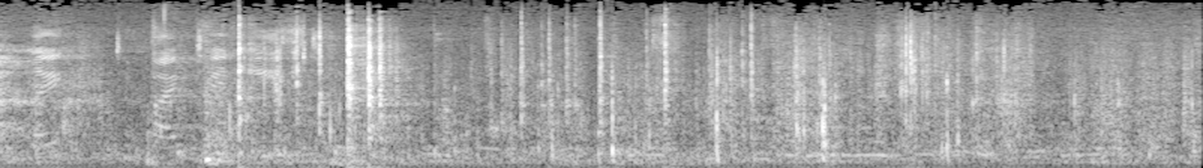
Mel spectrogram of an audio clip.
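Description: A woman speaks calmly into a phone nearby.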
